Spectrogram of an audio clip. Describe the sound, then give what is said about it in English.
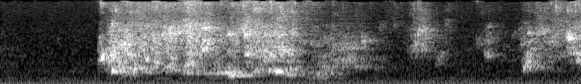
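Bath water splashes and pours as hair is rinsed in a bath, starting abruptly and rushing steadily for a couple of seconds before breaking into a few shorter sloshing bursts. No one speaks. “It's gonna drip in my eyes, but.”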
